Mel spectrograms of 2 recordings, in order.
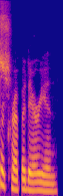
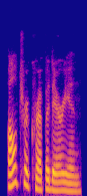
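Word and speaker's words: ultracrepidarian: this week's word is ultra crepidarian try that again this week's word is ultra crepidarian Ultra crepidarian okay Ultra crepidarian that's a seven syllable word so points for that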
